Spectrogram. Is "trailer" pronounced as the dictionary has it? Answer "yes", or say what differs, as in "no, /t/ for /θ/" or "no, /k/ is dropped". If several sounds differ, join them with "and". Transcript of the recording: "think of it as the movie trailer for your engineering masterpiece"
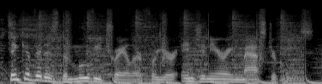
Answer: yes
